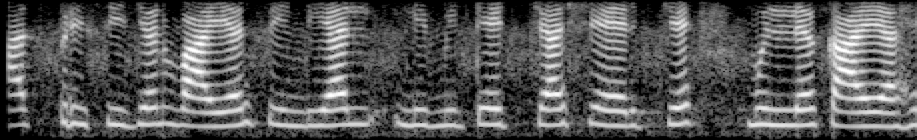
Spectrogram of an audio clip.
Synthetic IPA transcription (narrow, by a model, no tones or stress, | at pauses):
ad͡zpɾisid͡ʑənʋajəɾsiɳɖijalimiʈeɖt͡ɕjaɕeɾt͡ɕe | muljekajaɦe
